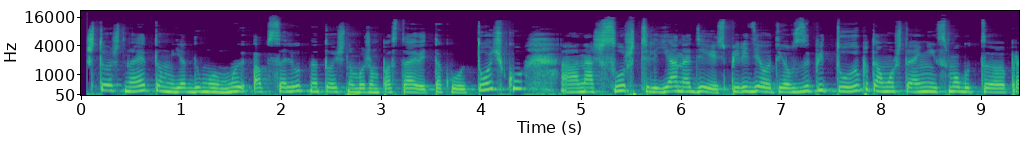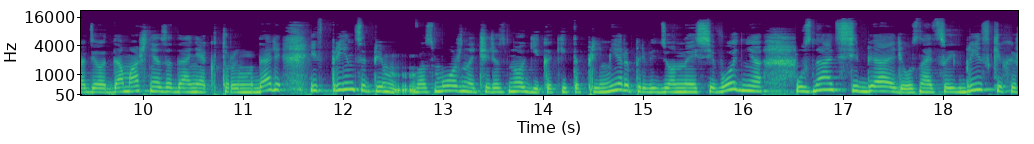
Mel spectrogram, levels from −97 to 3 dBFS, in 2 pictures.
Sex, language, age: female, Russian, 20-39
